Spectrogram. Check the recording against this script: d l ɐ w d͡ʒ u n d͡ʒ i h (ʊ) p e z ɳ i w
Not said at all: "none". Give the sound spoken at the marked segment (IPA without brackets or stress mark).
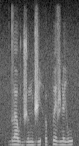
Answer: ɵ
